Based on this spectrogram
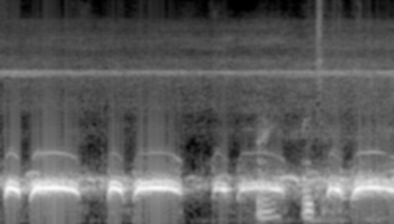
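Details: Young spotted dove, newly showing its full neck collar, practising its cooing with low, mellow coos in short phrases, roughly one a second, with a man talking in the background.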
